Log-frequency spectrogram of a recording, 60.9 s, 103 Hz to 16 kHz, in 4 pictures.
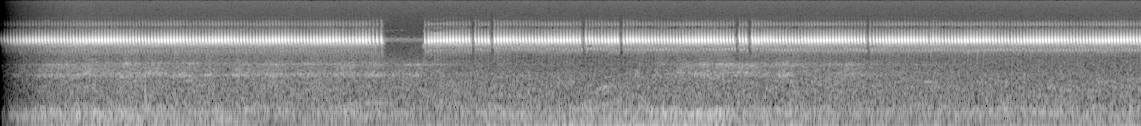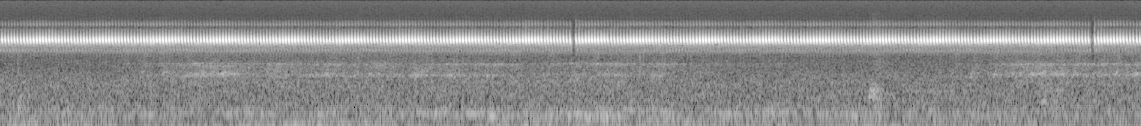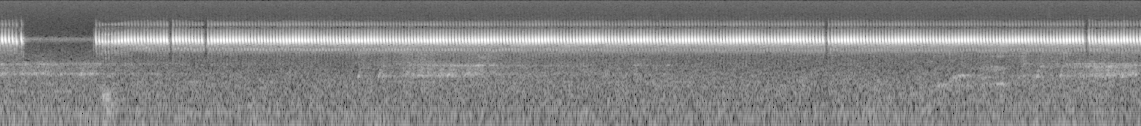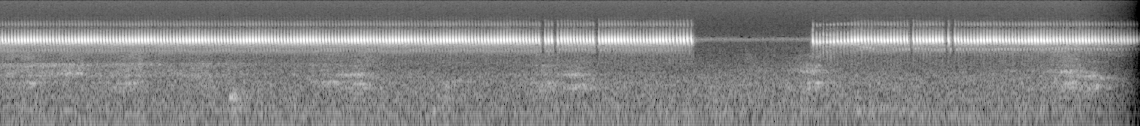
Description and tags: Strong cricket call in foreground, dogs barking in the distance. Sennheiser MKH60 + MKH30 into Shure FP24 preamp, Edirol R09 recorder
cricket, south-spain, nature, spring, field-recording, night, insects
